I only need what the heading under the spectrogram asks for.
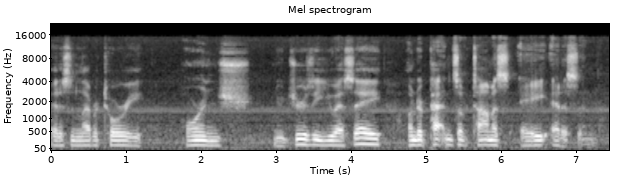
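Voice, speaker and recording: A man unboxes audio drama sets as a hobby vlogger, rambling and repeating himself while reading printed items aloud. His mid-range voice has a darkish tone and fairly even intonation, he speaks a little slowly, and there's slight background noise.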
